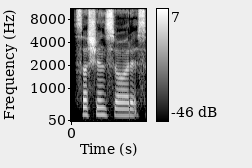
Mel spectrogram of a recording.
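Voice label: "s'ascensore", female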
